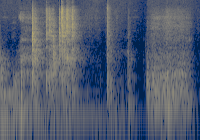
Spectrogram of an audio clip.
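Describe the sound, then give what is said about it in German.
Ice cubes clink and rattle against a glass in a few quick, irregular bursts, bright and crisp, with short gaps between them and no one talking. “Was sind das denn für Zwischengeräusche? Ach so, das sind die Eiswürfel.”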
